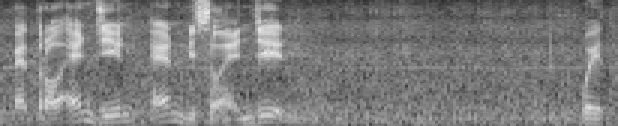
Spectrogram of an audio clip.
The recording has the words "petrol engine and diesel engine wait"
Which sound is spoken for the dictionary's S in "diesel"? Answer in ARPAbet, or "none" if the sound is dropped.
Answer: S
